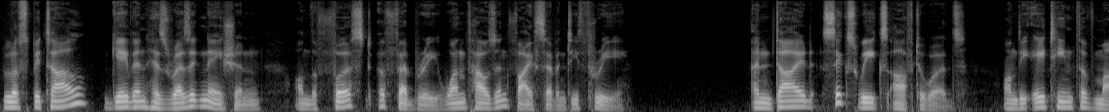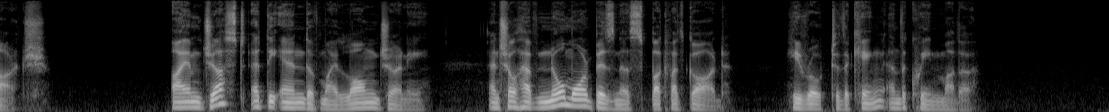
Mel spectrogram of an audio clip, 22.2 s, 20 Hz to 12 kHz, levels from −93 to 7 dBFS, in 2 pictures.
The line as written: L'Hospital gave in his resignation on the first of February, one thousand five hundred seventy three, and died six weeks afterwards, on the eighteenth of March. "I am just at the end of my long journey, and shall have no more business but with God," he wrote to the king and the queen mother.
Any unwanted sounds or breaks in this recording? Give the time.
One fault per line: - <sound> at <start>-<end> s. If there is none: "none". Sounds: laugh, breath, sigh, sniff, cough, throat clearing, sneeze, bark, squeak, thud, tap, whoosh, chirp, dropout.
none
